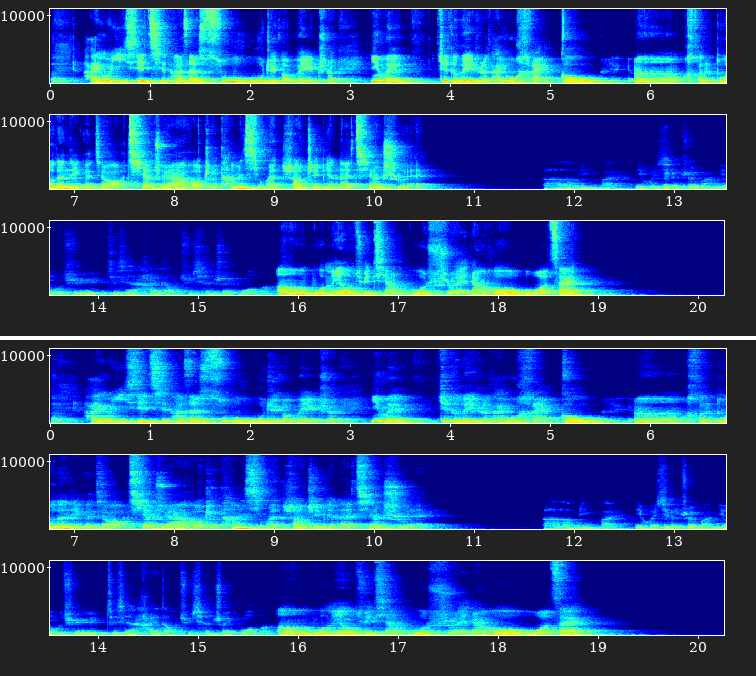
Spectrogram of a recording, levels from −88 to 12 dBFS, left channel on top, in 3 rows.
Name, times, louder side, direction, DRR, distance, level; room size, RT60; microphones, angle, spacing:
voice 1, 0.0-10.5 15.8-18.8, left 2 dB, 45° left, 5 dB, 0.3 m, -24 dB
voice 2, 11.7-15.8, right 1 dB, 40° right, 5 dB, 0.4 m, -36 dB
3.7 x 2.4 x 3.3 m, 0.92 s
head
